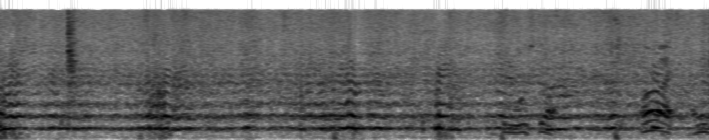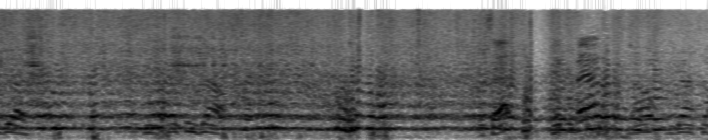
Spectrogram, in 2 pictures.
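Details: Bees from a hive hidden inside a house's walls, heard as the nest is removed by pest control: a dense, steady droning hum with layered tones, and individual bees whining past in rising and falling swoops.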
